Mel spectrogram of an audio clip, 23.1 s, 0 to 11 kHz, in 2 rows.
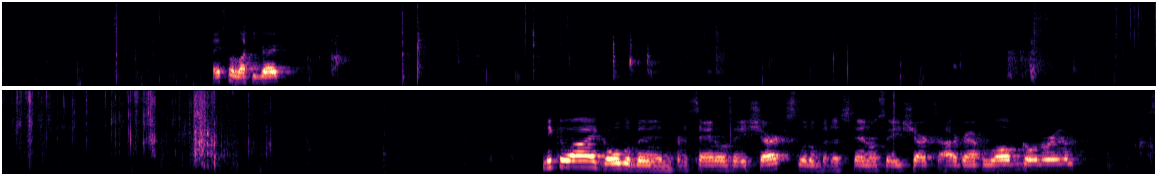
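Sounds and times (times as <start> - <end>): wrapper crinkling and tearing: 4.8 - 5.8, 10.8 - 14.6.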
